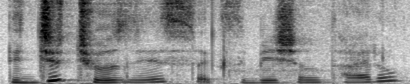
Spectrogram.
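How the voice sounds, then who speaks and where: A woman's voice: mid-range voice, lively intonation, moderate pace, crowd noise. A woman leads the interview in a middle-range voice. She is supportive and often repeats her guest's words back to her.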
